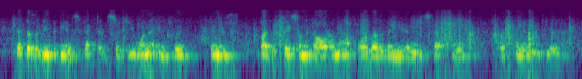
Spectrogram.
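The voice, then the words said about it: Hoarse, fading voice. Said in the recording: “Sorry, I'm losing my voice.”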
